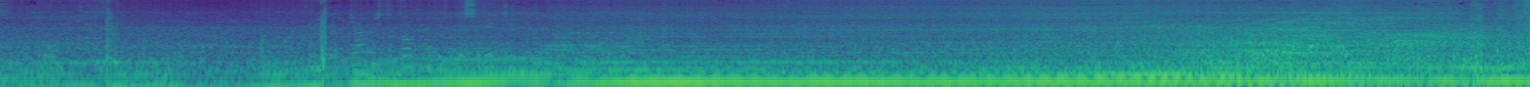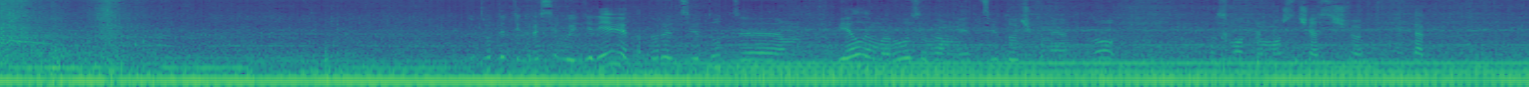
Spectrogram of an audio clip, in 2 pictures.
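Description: Small boat's motor picking up speed about three seconds in, then running at a steady pitch under way on the river.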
